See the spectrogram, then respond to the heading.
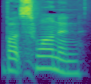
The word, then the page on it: botswanan: American English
